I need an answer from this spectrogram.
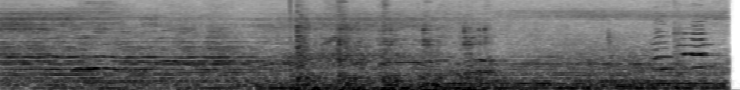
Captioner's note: snake hissing; door banging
